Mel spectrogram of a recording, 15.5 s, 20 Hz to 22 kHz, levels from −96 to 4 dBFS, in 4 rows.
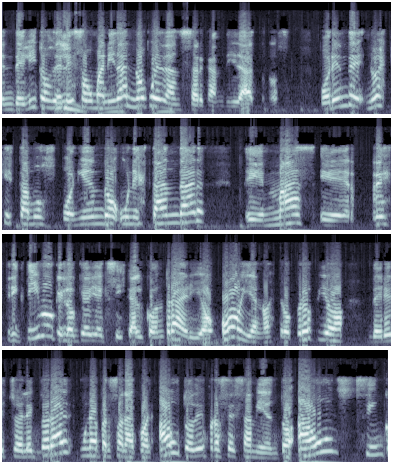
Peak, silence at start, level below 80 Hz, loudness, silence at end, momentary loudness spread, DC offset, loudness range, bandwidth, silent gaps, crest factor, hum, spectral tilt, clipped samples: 0 dBFS; 0 s; -42 dBFS; -8 LUFS; 0.05 s; 6 LU; under 0.1%; 2 LU; over 20 kHz; none; 8 dB; none; -0.5 dB/octave; 0.6%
